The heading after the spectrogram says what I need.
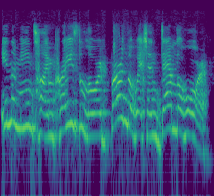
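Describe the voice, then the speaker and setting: Woman playing proud sharp-tongued young heroine, high-pitched, declamatory, defiant, dramatic table read, muffled recording. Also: lively intonation, slow pace. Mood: scornful, fiery. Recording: dull, lo-fi video call audio.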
